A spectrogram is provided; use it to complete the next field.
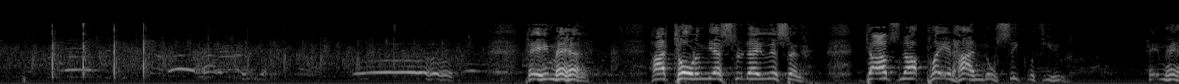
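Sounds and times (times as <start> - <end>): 
audience hand claps: 0.0 - 5.1
speech: 5.3 - 10.8, 11.5 - 11.7.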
